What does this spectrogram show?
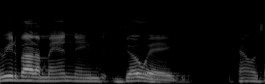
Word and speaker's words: Doeg: good guy so uh I looked up the Hebrew how do they pronounce it and he said doeg like that doeg so there you go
